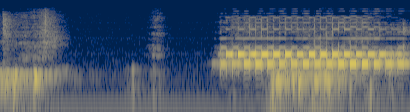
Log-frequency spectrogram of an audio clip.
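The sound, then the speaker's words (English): A telephone rings loudly and steadily for about two seconds with a bright electronic trill for an incoming call, following a brief sound and a short silence; no one talks over it. “let's see if we actually have someone on the phone here.”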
